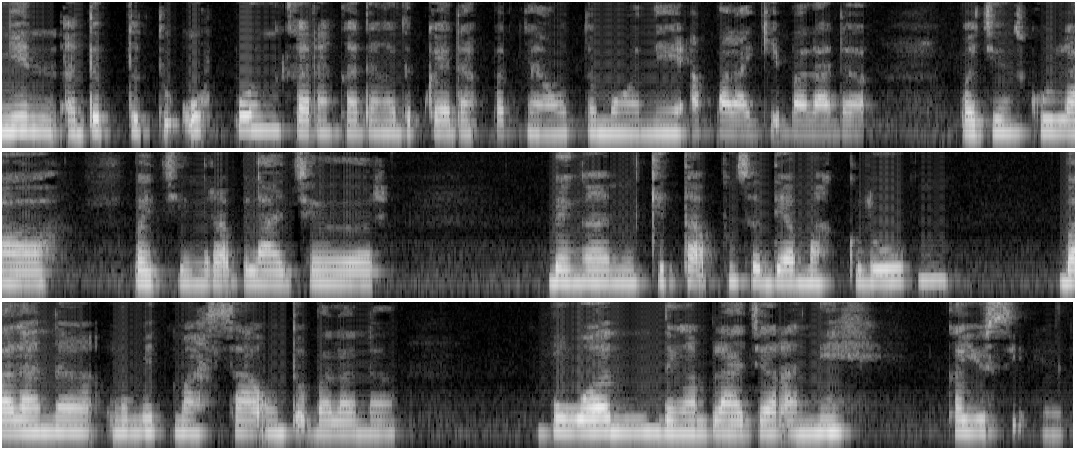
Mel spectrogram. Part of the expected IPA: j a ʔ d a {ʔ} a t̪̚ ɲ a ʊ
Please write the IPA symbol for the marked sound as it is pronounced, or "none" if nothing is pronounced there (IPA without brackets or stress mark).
p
